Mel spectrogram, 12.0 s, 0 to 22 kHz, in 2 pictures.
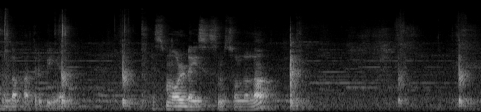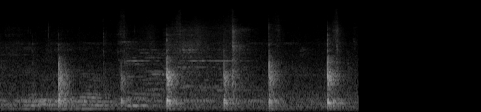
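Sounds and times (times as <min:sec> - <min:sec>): knife chopping on wooden board: 0:01.5 - 0:01.8, 0:04.9 - 0:06.0, 0:06.7 - 0:10.4.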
